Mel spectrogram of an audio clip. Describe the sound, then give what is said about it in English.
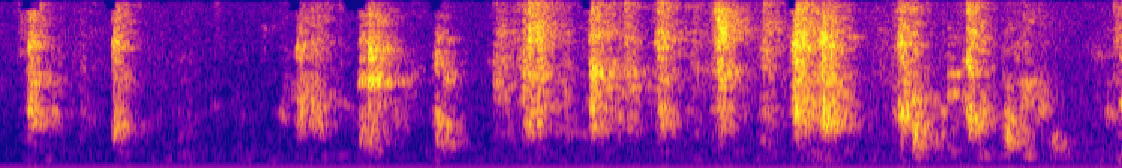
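A dog barks repeatedly in short bursts while eating, mixed with whimpering yelps, the sounds coming in an uneven, insistent rhythm with no talking. “Y'all probably hear the dog.”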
